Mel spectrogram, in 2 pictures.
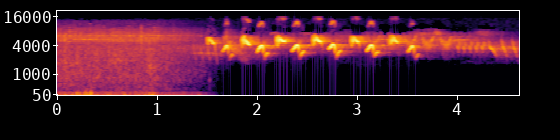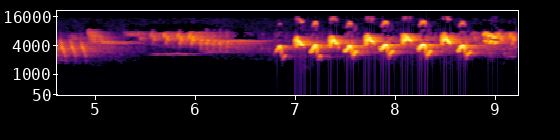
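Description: Rumbling wind and riding noise on the microphone cuts off suddenly about a second and a half in, leaving rapid high-pitched bird chirps, several a second, in two runs with a softer stretch between.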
